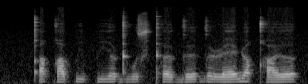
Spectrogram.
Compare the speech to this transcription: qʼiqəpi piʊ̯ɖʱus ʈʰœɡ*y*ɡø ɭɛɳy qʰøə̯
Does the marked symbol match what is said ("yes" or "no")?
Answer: no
